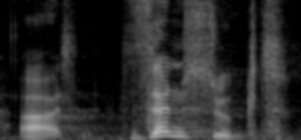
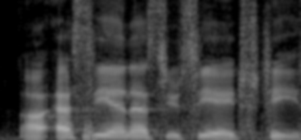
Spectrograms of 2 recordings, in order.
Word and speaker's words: Sehnsucht: The Germans have a word for it, which I will now mispronounce for all of you. Sehnsucht, or something like that. Sensucht. Sehnsucht.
